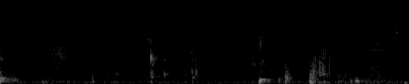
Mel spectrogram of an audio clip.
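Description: A young man gulps a drink.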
